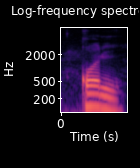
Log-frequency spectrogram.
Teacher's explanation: قاف حروف مستعلیہ میں سے ہے، قاف کو موٹا پڑھیں گے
